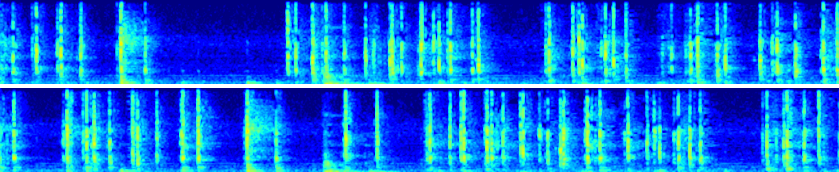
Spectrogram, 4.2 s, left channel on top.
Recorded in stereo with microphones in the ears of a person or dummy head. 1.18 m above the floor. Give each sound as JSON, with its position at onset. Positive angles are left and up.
{"t": 1.6, "sound": "a cupboard door", "side_deg": 10}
